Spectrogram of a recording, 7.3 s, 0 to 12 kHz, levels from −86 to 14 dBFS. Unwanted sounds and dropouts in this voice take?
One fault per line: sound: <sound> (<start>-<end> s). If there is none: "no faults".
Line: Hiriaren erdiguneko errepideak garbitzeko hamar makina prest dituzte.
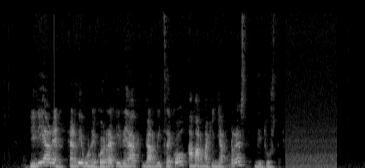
no faults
